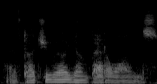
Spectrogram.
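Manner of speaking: ordinary delivery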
